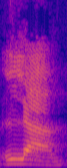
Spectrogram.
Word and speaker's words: lamb: will remain silent here the B will remain silent only will going to make the sound let's see the words लम okay this word also we can take थ अ थम okay and these are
